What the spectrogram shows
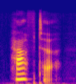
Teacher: the V in have often sounds like an F when it's followed by to.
